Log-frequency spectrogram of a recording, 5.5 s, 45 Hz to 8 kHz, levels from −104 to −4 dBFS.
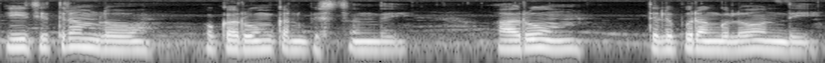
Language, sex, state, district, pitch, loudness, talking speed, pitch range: Telugu, male, Telangana, Mahabubabad, 145 Hz, -17 LUFS, 110 wpm, 135-160 Hz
